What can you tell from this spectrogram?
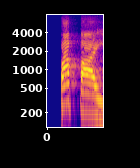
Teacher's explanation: o papai saiu totalmente pela boca não eu não tive nenhuma passagem de ar aqui então uma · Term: oralizada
